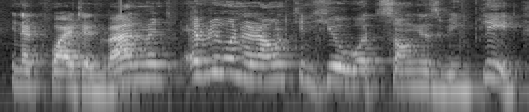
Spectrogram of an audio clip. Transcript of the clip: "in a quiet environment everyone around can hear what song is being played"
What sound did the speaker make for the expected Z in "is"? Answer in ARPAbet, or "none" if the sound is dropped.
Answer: Z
